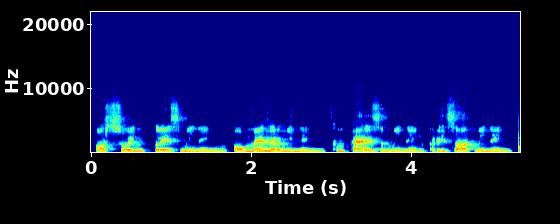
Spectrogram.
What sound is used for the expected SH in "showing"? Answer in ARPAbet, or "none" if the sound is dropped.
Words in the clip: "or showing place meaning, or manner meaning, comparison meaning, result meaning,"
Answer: S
